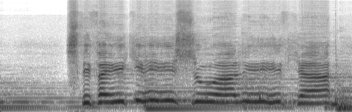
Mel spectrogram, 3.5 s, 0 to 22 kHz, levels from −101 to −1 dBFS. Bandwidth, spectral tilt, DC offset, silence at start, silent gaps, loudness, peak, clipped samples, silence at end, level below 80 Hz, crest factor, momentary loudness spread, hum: over 20 kHz; -5.5 dB/octave; under 0.1%; 0 s; none; -23 LUFS; -8 dBFS; under 0.1%; 0 s; -48 dBFS; 16 dB; 15 LU; none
